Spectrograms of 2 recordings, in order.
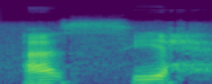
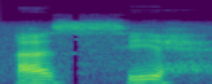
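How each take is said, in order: First: The r is thin and the word stops there. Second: The r is thin and the word stops there.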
